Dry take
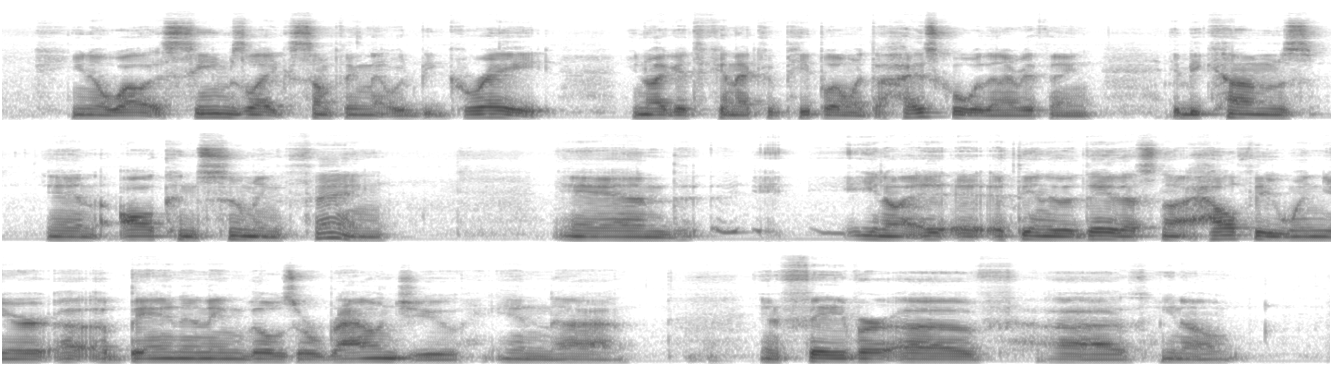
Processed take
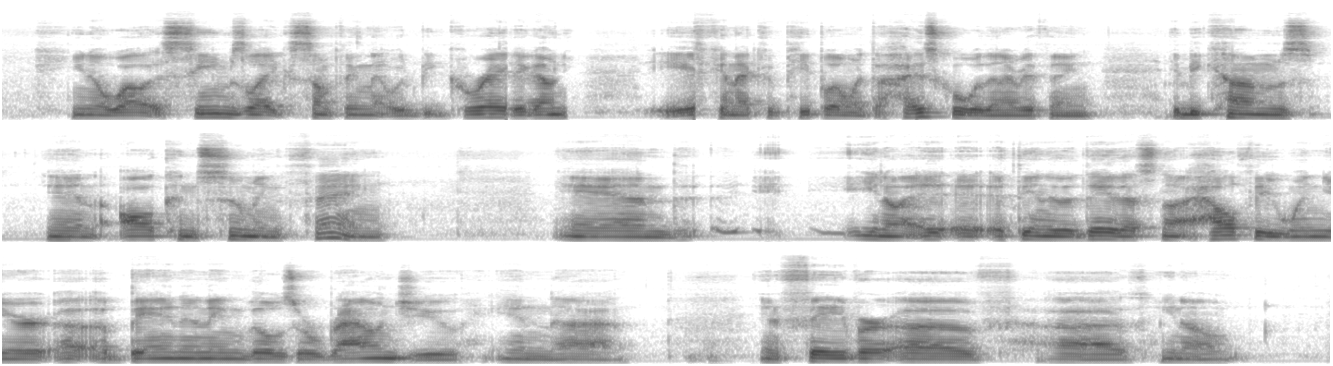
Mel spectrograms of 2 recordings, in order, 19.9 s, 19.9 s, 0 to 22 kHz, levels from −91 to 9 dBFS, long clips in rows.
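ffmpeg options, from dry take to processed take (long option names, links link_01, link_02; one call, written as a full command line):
ffmpeg -i in.wav -filter_complex "[0:a]asettb=1/sr,asplit=3[link_01][link_02][link_03];[link_01]atrim=end=4.574[link_04];[link_02]atrim=start=4.57:end=6.99,asetpts=PTS-STARTPTS,afade=type=in:duration=0.004:curve=qsin,afade=type=out:start_time=2.416:duration=0.004:curve=qsin,lowshelf=frequency=120:gain=10.5[link_05];[link_03]atrim=start=6.986[link_06];[link_04][link_05]acrossfade=duration=0.004:curve1=hsin:curve2=qsin[link_07];[link_07][link_06]acrossfade=duration=0.004:curve1=qsin:curve2=hsin,asplit=3[link_08][link_09][link_10];[link_08]atrim=end=2.522[link_11];[link_09]atrim=start=2.518:end=3.462,asetpts=PTS-STARTPTS,areverse[link_12];[link_10]atrim=start=3.458[link_13];[link_11][link_12]acrossfade=duration=0.004:curve1=hsin:curve2=hsin[link_14];[link_14][link_13]acrossfade=duration=0.004:curve1=hsin:curve2=hsin" out.wav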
